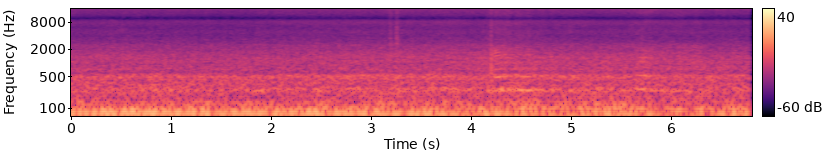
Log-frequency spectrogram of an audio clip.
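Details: Drone-laying honey bee colony on a split whose first matings failed in cold 2024 weather: an even, continuous deep droning of many bees, with a few faint clicks and scrapes.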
